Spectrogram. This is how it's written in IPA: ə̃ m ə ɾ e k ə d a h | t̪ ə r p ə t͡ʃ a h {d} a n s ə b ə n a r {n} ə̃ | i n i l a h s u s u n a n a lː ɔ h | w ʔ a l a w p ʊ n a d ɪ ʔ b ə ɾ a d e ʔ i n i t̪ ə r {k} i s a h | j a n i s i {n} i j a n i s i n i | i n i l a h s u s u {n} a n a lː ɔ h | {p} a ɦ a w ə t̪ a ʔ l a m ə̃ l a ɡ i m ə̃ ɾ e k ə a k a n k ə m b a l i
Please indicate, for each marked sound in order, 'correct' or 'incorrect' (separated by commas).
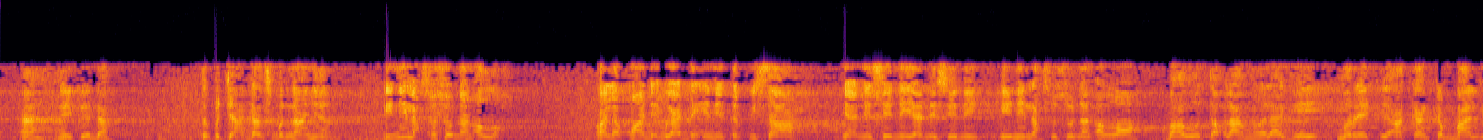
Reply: correct, incorrect, incorrect, correct, correct, incorrect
